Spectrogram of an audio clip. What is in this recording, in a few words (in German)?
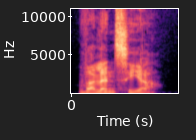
deutsch; valencia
